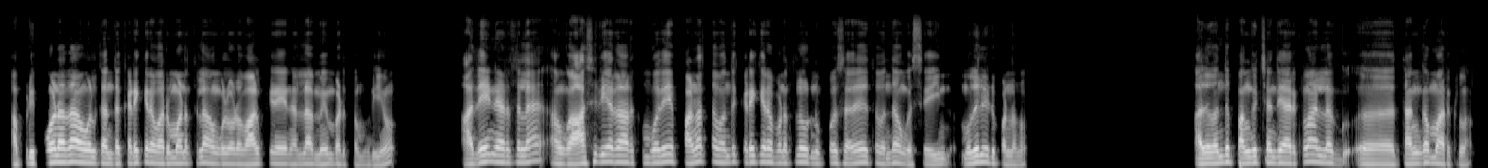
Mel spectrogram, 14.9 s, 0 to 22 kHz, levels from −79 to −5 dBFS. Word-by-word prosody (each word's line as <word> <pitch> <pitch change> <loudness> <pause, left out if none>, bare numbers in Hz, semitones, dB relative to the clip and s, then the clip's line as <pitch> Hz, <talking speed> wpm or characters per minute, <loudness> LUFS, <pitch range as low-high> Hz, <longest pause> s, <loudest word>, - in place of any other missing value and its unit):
அப்படி 135 - -1
போனா 160 +1 +6
தான் 170 -1 +7
அவுங்களுக்கு 140 -3 +3
அந்த 130 - 0
கிடைக்கிற 145 +2 +2
வருமானத்துல 135 +2 0
அவுங்களோட 120 -2 0
வாழ்க்கைய 125 +1 +1
நல்லா 120 +1 0
மேம்படுத்த 115 -4 -3
முடியும். 95 0 -5 0.8
அதே 155 +7 +4
நேரத்துல, 155 0 +1 0.3
அவுங்க 125 -1 +1
ஆசிரியரா 165 +3 +2
இருக்கும்போதே, 150 +4 -1 0.2
பணத்த 175 +5 0
வந்து 160 +3 -4
கிடைக்கிற 165 +1 +1
பணத்தில 145 +3 -1
ஒரு 130 - -7
30% 140 +3 -6
சதவீதத்த 140 -1 -1
வந்து 145 +4 -1
அவுங்க 115 -5 -3
செய் 110 +1 -2 0.3
முதலீடு 155 +1 +1
பண்ணணும். 105 -1 -5 1.7
அது 120 +2 +4
வந்து 150 +4 +2
பங்குச்சந்தையா 145 +1 +2
இருக்கலாம், 165 +6 0
அ - - 0
இல்ல 145 - +1
கோ - - -6 0.6
தங்கமா 135 +3 +1
இருக்கலாம். 100 0 -9
140 Hz, 155 wpm, -21 LUFS, 125-155 Hz, 1.7 s, தான்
